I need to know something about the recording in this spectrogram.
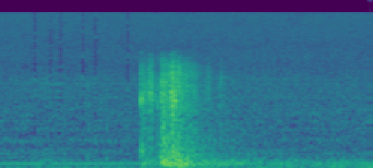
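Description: A door thuds shut.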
